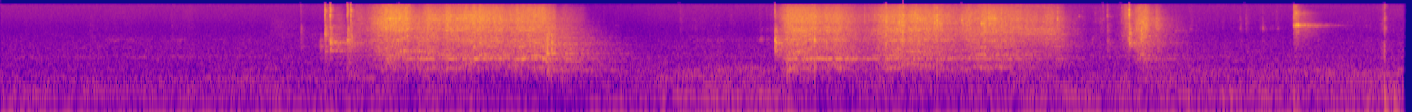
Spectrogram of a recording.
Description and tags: Closing blinds OWI
Recorded with rifle mic. Closing bathroom blinds.
blinds, Closing, OWI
